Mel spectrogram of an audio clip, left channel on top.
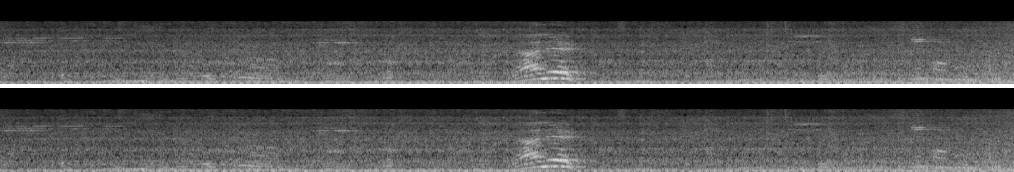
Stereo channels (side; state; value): both; identical; correlation 1.00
